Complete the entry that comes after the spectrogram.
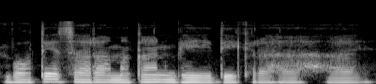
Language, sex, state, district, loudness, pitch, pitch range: Hindi, male, Jharkhand, Palamu, -15 LUFS, 105 Hz, 100-110 Hz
